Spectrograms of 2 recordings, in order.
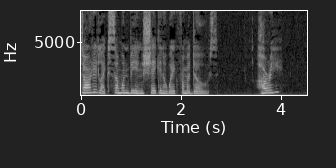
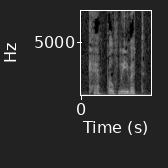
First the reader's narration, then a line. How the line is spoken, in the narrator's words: croaked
